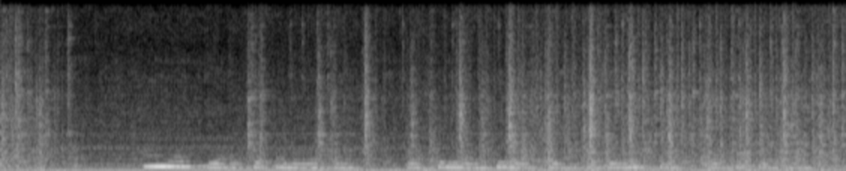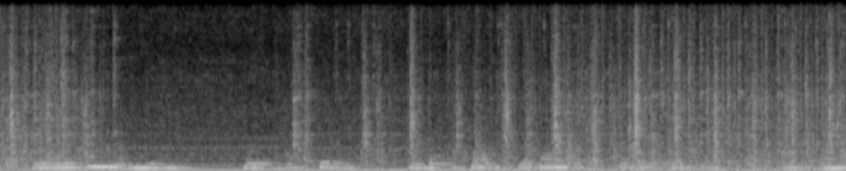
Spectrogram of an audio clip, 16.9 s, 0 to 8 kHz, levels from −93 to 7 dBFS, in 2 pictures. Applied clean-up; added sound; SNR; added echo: none; Engine / Mechanisms; 5 dB; reverberation time 0.9 s.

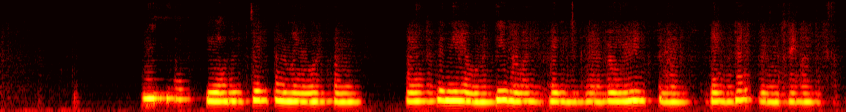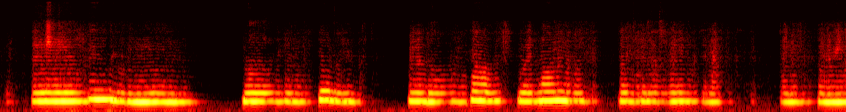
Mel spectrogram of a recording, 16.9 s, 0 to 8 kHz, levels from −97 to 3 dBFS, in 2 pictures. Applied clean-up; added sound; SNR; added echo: neural mask model DeepFilterNet 3.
